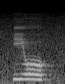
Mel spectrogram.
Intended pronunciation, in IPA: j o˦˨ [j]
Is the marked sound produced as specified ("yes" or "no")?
no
